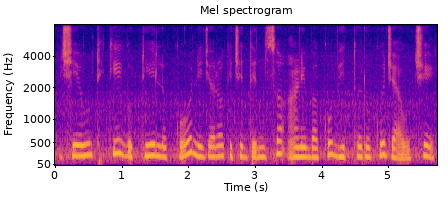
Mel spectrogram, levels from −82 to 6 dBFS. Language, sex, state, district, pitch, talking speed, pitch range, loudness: Odia, female, Odisha, Khordha, 215 Hz, 95 wpm, 200-235 Hz, -13 LUFS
